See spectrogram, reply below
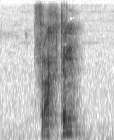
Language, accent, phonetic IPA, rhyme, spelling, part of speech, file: German, Austria, [ˈfʁaxtn̩], -axtn̩, Frachten, noun, De-at-Frachten.ogg
- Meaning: plural of Fracht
